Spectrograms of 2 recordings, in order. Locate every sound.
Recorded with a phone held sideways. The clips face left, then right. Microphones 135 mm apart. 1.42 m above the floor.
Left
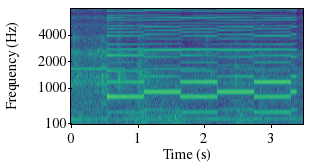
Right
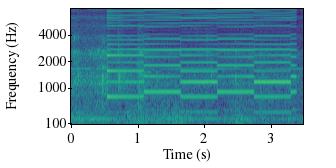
0.5 s a siren: 25° left (ahead or behind)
